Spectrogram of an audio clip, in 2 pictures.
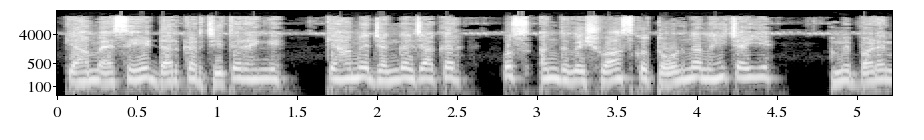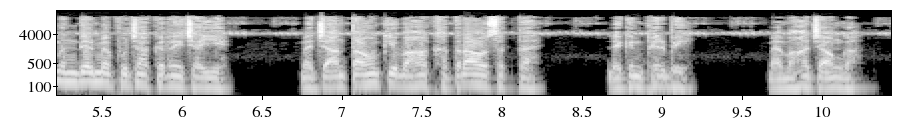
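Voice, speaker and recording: A man playing a brave young villager, earnest and emphatic, in dramatic dialogue for an animated moral story. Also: mid-range voice, fast talker, slightly rough, close to an everyday voice. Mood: determined.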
